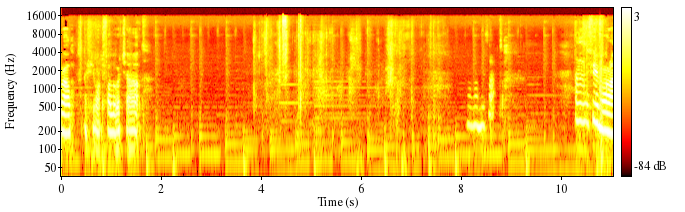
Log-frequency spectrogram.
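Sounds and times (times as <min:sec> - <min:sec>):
quiet background music: 0:00.0 - 0:11.0
paper pages rustling: 0:03.8 - 0:07.6, 0:10.3 - 0:11.0.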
